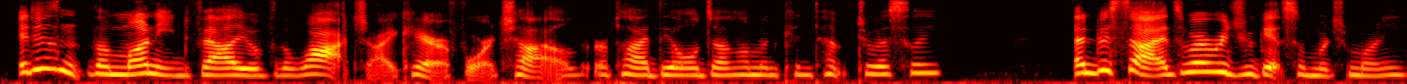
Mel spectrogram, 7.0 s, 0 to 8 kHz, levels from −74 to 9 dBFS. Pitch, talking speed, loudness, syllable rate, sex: 240 Hz, 220 wpm, -19 LUFS, 6.1 syllables/s, female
